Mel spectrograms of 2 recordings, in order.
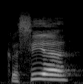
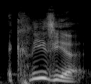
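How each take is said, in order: First: Ecclesia said as KLEH-see-uh, higher; ecclesia with a short e and s, KLEH-see-uh; corrected pronunciation. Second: Ecclesia said slowly as ih-KLEE-zee-uh; ecclesia drawn out, unsure, ih-KLEE-zee-uh; mispronounced word. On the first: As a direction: repeat the corrected ecclesia carefully. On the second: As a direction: stumble through ecclesia with a long ee and z. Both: Shown as a demonstration.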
